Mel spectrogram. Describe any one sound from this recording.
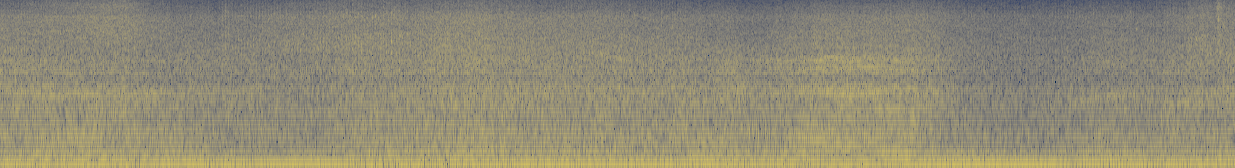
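A quad bike engine roars close by, rising and falling as it revs.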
